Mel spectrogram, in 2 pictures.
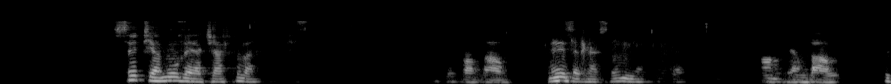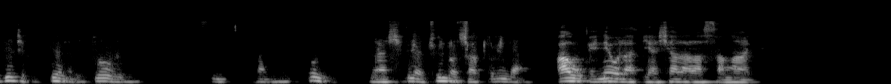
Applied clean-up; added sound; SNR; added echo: neural mask model Resemble Enhance denoiser.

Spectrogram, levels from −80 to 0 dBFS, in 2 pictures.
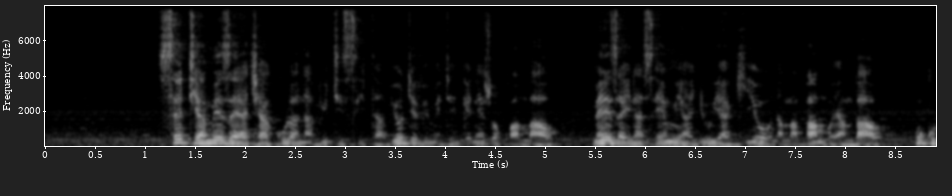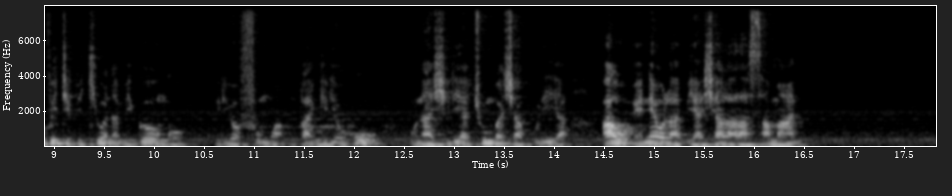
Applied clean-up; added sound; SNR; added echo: none; none; none; none.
